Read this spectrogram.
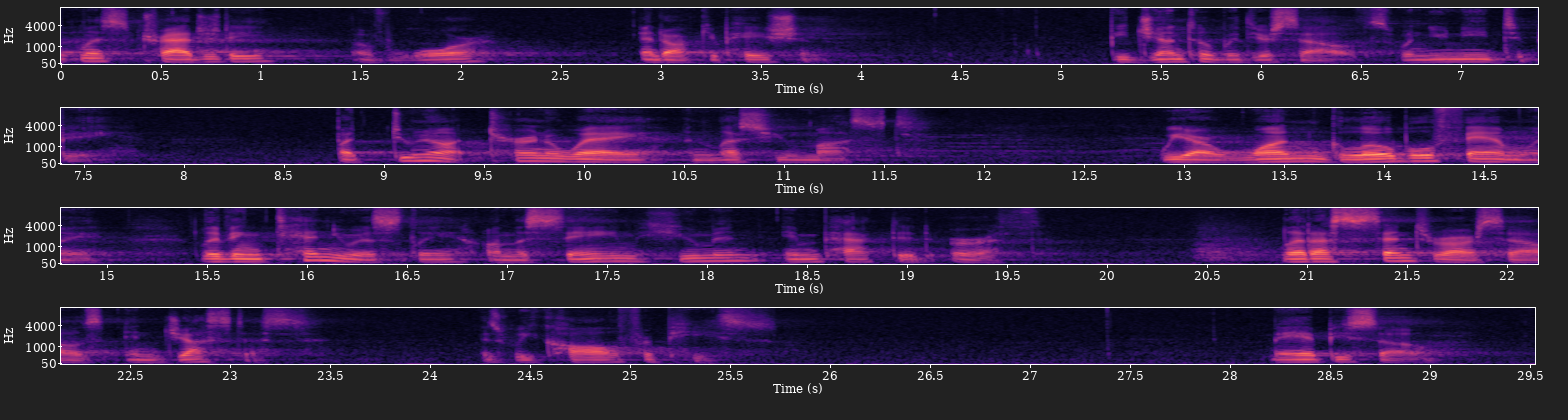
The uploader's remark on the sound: Recorded live at Arlington Street Church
